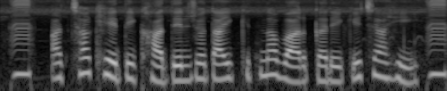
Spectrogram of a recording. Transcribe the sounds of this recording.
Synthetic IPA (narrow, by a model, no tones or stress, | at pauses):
ɐtːʃʰakʰeːt̪ikʰaːt̪ɪɾd͡ʒoːt̪aːikɪt̪nabaːɾkɐɾeket͡ʃaːɦi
